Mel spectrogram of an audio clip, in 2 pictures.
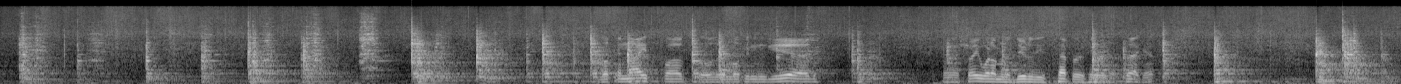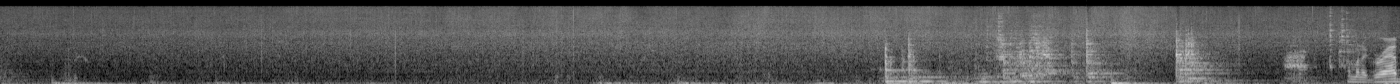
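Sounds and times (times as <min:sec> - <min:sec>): metal spatula scraping griddle: 0:00.0 - 0:14.9, 0:22.4 - 0:28.0
vegetables sizzling on griddle: 0:00.0 - 0:28.0.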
